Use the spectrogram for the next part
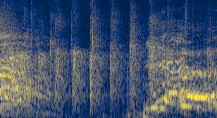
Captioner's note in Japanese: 拍手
